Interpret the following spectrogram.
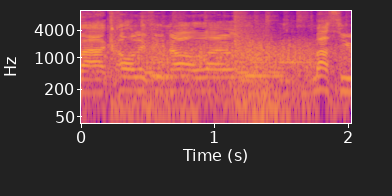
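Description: A '90s house record playing from vinyl, with a steady bass line under a voice.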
